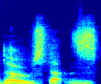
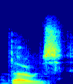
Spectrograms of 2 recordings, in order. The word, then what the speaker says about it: those: got an O, though, making an O shape with your mouth, though, and then those, and that's a long sound as well, those.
